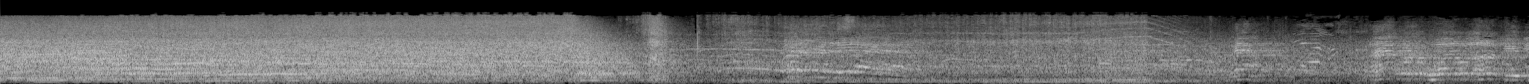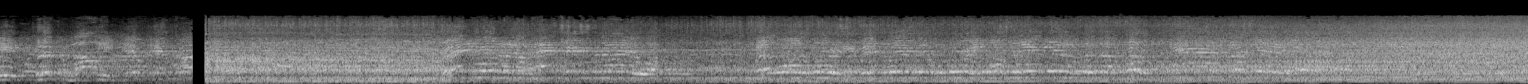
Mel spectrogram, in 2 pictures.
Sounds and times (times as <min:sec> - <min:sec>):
Truck: 0:00.0 - 0:30.5
Speech: 0:07.8 - 0:09.2, 0:12.3 - 0:17.2, 0:19.7 - 0:22.0, 0:22.8 - 0:28.4.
